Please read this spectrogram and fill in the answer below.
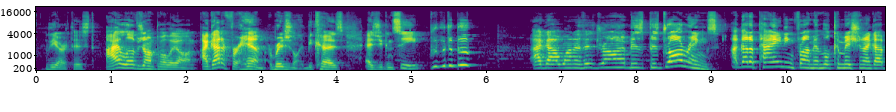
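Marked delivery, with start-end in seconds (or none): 5.2-5.8 high mock boops over hidden words; playful censor boops, much higher; vocal censor bleep. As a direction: bleep it out with your voice.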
